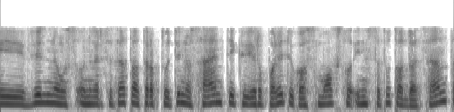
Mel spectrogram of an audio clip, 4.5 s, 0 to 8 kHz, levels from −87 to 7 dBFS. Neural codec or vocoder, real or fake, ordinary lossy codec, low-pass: codec, 16 kHz, 4.8 kbps, FACodec; fake; AAC, 16 kbps; 7.2 kHz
